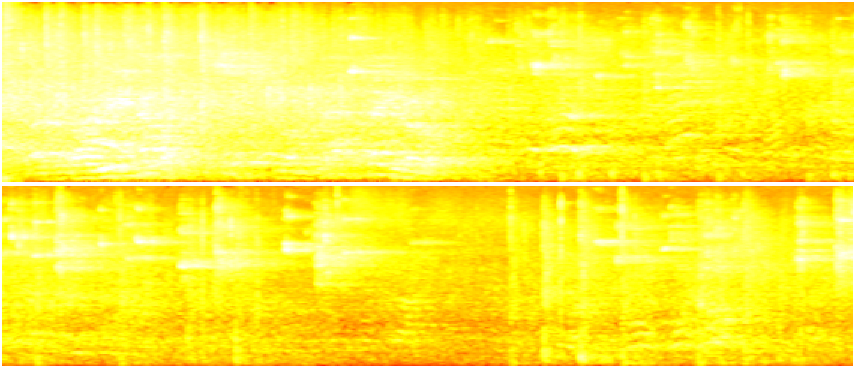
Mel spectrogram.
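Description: Gym crowd cheering and chattering after a basket, fading after about four seconds. Then the quieter sound of the game takes over: sneakers squeaking on the hardwood court and a basketball bouncing.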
